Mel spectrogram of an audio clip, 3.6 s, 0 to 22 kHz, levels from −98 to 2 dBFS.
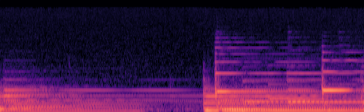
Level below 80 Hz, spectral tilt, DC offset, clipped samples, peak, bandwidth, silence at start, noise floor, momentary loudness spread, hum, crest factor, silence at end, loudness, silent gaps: -38 dBFS; -9 dB/octave; under 0.1%; under 0.1%; -16 dBFS; 5.8 kHz; 0 s; -55 dBFS; 20 LU; none; 14 dB; 0 s; -30 LUFS; none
